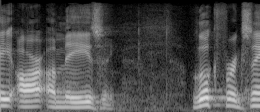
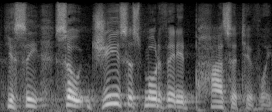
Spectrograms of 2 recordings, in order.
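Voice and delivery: normal talking voice

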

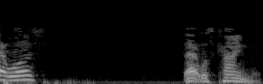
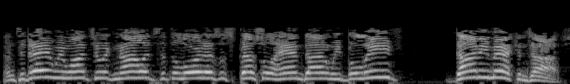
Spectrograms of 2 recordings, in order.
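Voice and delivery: pulpit announcement; 10 semitones higher, 6 dB louder than usual. Retold or imitated. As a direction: announce it to the whole tent. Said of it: "He goes".

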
